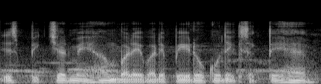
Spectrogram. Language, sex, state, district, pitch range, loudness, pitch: Hindi, male, Assam, Kamrup Metropolitan, 90-95 Hz, -16 LUFS, 90 Hz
